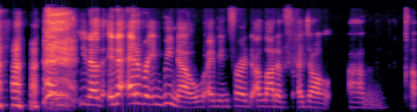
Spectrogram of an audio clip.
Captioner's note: laughter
